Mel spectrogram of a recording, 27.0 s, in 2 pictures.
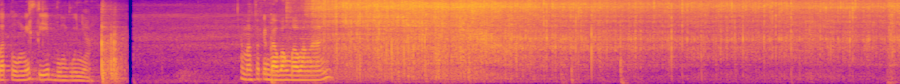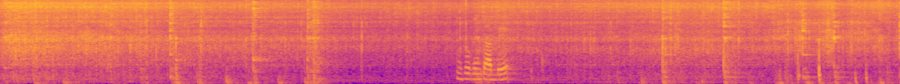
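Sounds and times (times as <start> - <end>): food sizzling in hot oil: 4.2 - 27.0
metal spoon clicking on pan: 17.2 - 18.4, 24.3 - 26.8.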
